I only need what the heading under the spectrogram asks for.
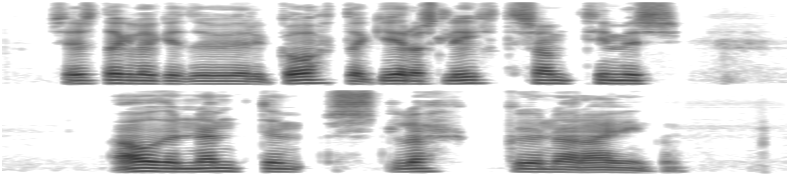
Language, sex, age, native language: Icelandic, male, 20-29, Icelandic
